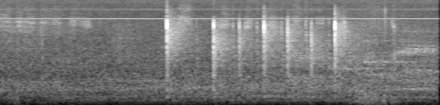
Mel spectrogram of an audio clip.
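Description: Chalk tapping against a blackboard while short strokes are drawn: a quick, uneven run of about eight sharp clicks beginning about halfway through.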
